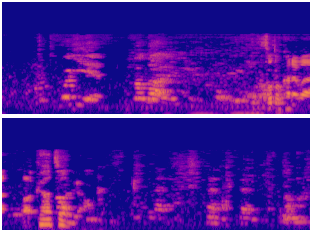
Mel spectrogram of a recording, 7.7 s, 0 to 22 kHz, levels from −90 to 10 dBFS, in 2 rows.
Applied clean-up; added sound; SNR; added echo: classical method Wiener filter.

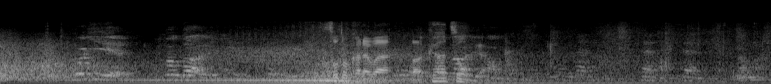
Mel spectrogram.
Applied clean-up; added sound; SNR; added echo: none; Car passing by / Engine / Truck; 2 dB; none.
